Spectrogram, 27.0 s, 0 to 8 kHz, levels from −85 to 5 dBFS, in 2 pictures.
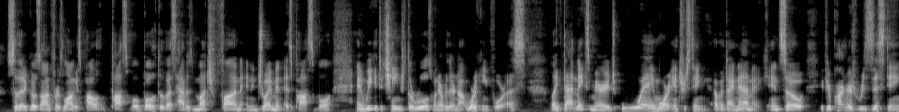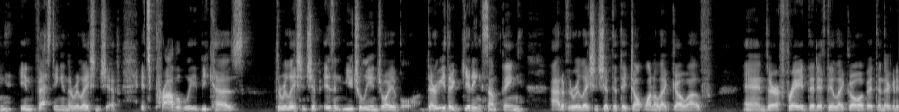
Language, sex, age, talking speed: English, male, 30-49, 205 wpm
